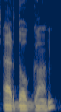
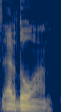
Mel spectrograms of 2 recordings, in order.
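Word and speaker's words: Erdoğan: It's not Erdogan, as many people say. It's Erdogan. – Erdogan. – It's G, but it's soft G.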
